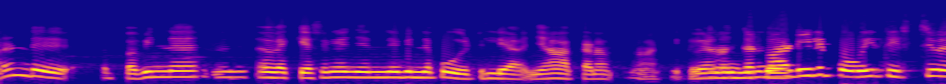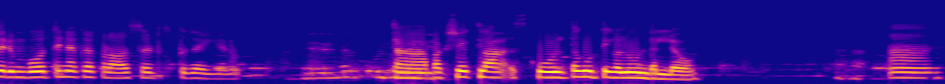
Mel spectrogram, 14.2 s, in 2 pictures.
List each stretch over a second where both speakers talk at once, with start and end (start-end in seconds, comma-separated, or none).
none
